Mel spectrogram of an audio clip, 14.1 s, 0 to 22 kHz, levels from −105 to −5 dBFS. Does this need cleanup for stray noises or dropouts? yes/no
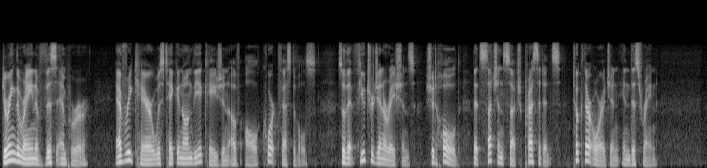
no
